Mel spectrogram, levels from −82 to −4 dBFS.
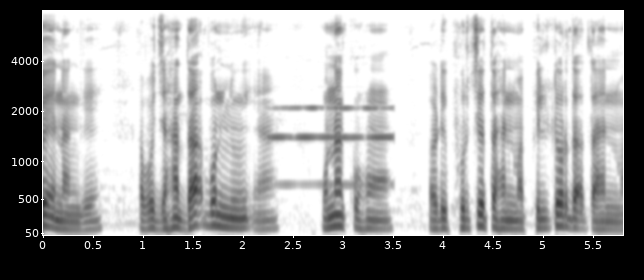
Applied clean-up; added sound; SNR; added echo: none; Organ; 11 dB; none.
